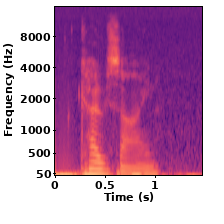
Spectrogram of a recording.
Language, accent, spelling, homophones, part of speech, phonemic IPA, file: English, UK, cosign, cosine, verb / noun, /ˈkəʊ.saɪn/, En-uk-cosign.ogg
- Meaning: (verb) 1. To sign a document jointly with another person, sometimes as an endorsement 2. To agree with or endorse; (noun) The promotion of one musical artist (usually less successful) by another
